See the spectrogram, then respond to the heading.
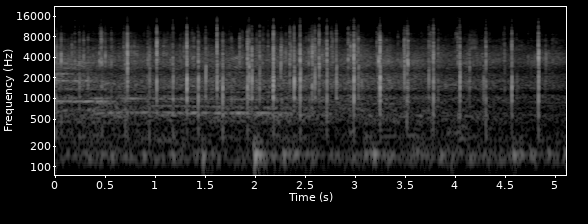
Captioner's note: audience faintly cheering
